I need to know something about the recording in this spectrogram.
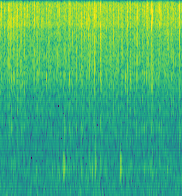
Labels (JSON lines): {"label": "ambient", "recorder": "HydroMoth"}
